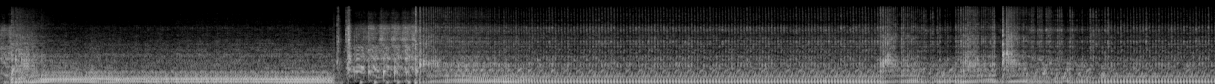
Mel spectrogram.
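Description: Turbocharged Mazda Miata four-cylinder engine starting for the first time after its turbocharger install: it catches and revs up, settles to a steady idle with a break and a second rise in revs about three and a half seconds in, then takes two short throttle blips near the end and idles again.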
